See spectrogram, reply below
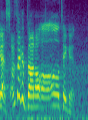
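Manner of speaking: high, loud, flustered delivery.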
